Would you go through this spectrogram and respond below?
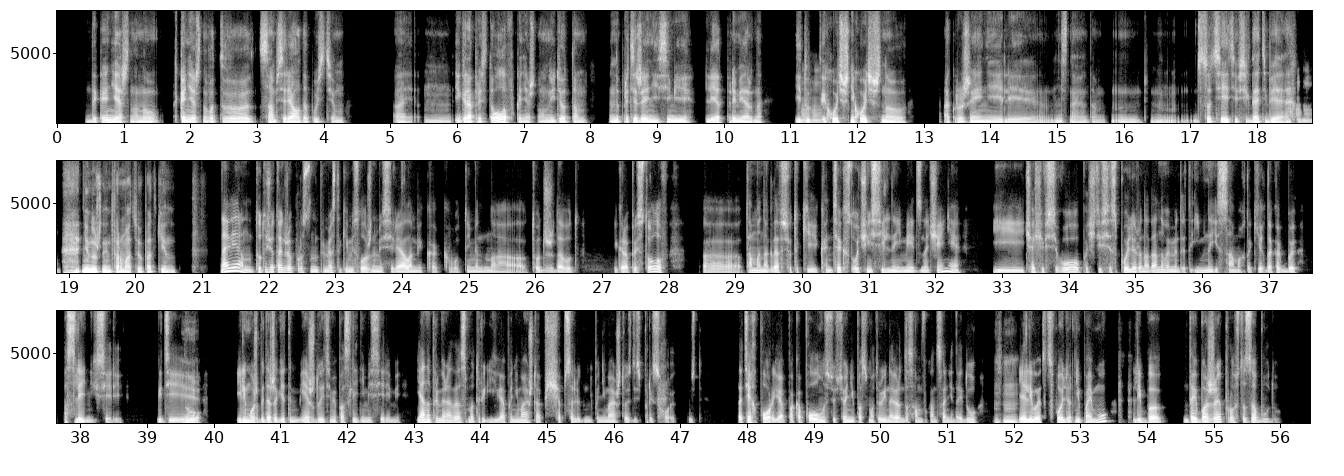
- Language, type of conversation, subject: Russian, podcast, Почему сериалы стали настолько популярными в последнее время?
- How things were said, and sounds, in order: chuckle; tapping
